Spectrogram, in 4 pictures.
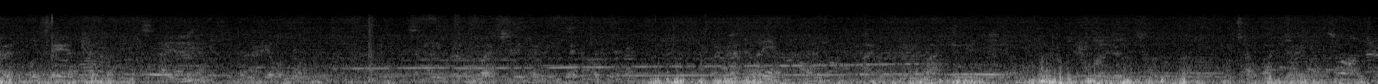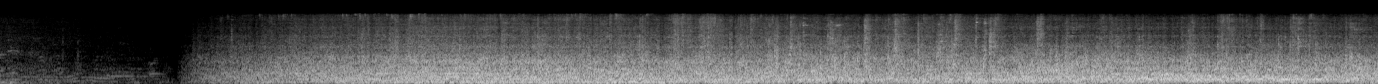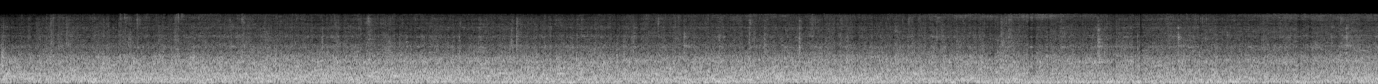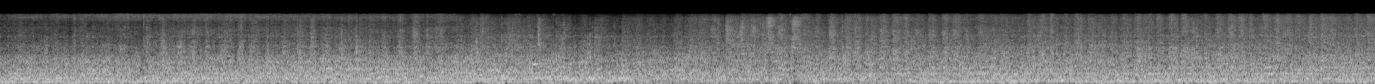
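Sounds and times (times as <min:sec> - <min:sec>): train wheels clattering over rail joints: 0:15.8 - 0:55.0.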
